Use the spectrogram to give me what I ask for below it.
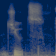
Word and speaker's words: Jutes: along with the Jutes, or some people pronounce it Jutes, but it's Jutes. It's a soft J. – How's Jutes? – J-U-E-T-S? – J-U-T-E-S. – J-U-T-E-S.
